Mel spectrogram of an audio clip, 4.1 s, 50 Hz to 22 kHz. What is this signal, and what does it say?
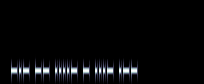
Morse code, heard as a keyed tone, about 29 wpm, 700 Hz. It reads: KM4TVW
